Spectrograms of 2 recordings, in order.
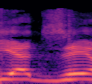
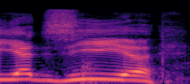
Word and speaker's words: Yahtzee: Alors on dit Yadze en France, ouais. On dit Yadzi, ça dépend comment on le prononce évidemment, mais voilà. on dit effectivement Yadzi aux États-Unis, Yadze. Moi j'ai toujours dit Yadze, mais peut-être je me trompais à l'époque. – Moi, Yadzi, mais en tout cas ça s'écrit Y-A-H-T-Z-E-E.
